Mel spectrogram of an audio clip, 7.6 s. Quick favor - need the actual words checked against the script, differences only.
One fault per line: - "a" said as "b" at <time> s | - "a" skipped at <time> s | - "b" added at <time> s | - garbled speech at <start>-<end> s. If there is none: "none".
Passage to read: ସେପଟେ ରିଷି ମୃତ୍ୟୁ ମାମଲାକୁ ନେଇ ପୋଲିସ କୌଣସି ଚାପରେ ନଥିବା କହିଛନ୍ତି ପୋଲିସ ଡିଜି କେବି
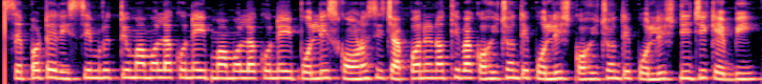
- "ମାମଲାକୁ ନେଇ" added at 2.2 s
- "କହିଛନ୍ତି ପୋଲିସ" added at 5.8 s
